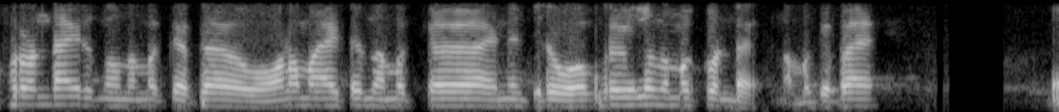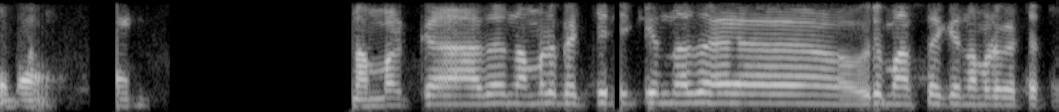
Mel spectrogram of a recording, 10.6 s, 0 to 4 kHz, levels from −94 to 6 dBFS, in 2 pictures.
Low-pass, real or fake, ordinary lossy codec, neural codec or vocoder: 3.6 kHz; real; none; none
